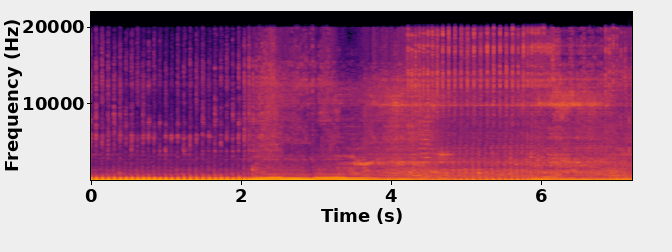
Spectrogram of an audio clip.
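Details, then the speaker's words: Bajaj Freedom 125 CNG motorcycle exhaust note at idle on CNG: even single-cylinder thump with a light, regular tick in the exhaust beat, slightly different from petrol mode; normal idle. "So இப்போ வந்து CNG ஒரு மைல்டாக tick tick டிக்னு ஒரு sound ஒன்று கேட்குது."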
